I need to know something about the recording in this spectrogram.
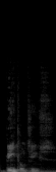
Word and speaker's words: Beetlejuice: against juno's advice and hire beetle guys pronounced beetlejuice it's showtime step up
